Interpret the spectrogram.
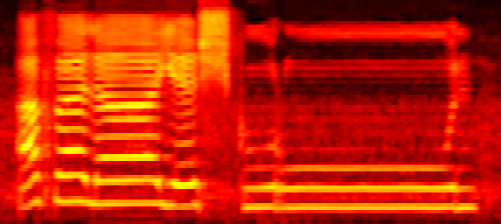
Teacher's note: لام کو لمبا کرنا ہے، شین پہ آواز کو چلانا ہے، کاف کو باریک کر کے پڑھنا ہے اور رو کو پر بھی کرنا ہے اور لمبا بھی کرنا ہے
